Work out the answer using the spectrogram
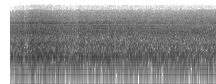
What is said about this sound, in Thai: ครับนั่นคือเสียงเครื่องบิน Air Force One ที่ประธานาธิบดีบารักโอบามาใช้เดินทางไปยังโปแลนด์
